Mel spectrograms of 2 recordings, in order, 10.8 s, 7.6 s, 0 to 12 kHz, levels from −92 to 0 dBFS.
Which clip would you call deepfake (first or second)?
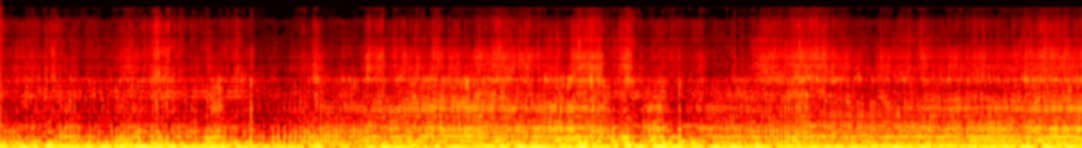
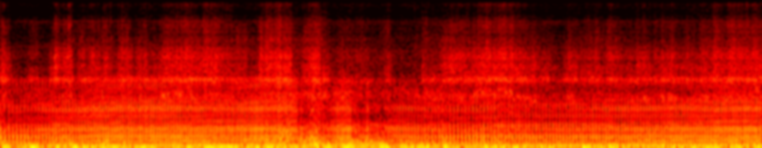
first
